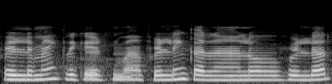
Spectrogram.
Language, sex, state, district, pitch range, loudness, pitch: Hindi, female, Punjab, Kapurthala, 205-225 Hz, -14 LUFS, 210 Hz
